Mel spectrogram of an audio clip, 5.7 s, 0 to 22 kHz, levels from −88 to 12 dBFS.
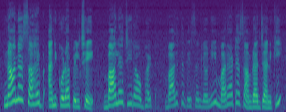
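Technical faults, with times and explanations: No technical faults turn up here; the room background and the level changes around 2 s and again near 4 s are just the room itself and the talker shifting position relative to the microphone.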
